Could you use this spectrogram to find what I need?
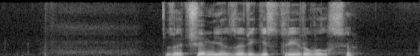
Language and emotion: Russian, sad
